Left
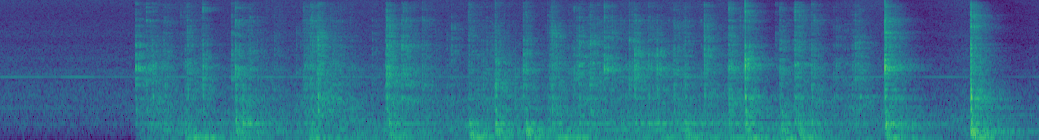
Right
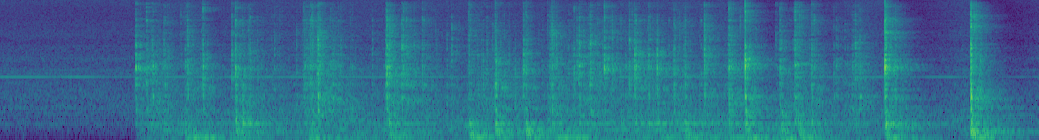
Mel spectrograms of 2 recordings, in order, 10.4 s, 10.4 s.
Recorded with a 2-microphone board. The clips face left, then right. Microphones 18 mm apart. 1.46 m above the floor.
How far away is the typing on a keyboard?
About 1.1 m.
